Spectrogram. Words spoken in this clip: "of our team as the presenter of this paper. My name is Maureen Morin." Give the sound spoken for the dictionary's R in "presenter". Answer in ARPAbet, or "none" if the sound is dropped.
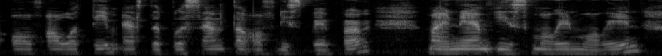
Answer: none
